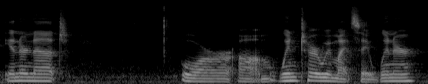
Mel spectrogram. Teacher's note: with words that have NT, sometimes Americans will leave the T off. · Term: dropping of the T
